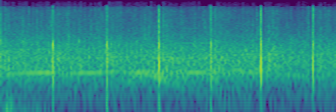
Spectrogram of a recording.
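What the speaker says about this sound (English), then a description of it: "Talk about cheap applause" Audience applause rings out as a series of six evenly spaced, distinct claps over a faint room hum and background murmur, sounding sparse rather than a full crowd ovation.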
